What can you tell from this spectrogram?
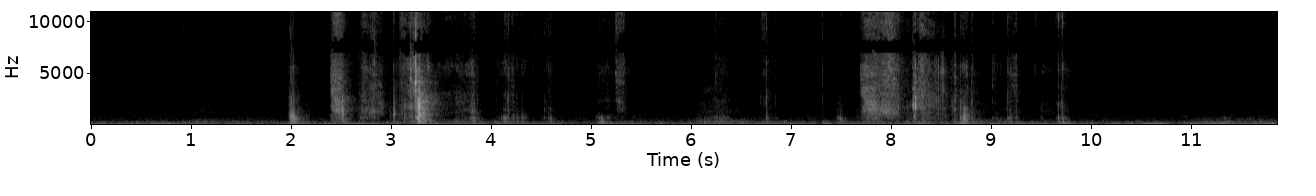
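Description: Paper pages of a crochet pattern book being turned by hand, twice: a rustle and flap of paper about two seconds in, the loudest moment, and another about eight seconds in.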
